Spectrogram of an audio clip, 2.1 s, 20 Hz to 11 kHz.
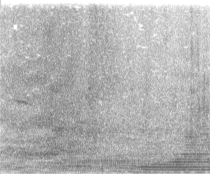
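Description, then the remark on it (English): A loud, buzzy engine of a Datsun 1600 race car fitted with a rotary engine passes by, its pitch rising as it accelerates, with a harsh, raspy exhaust note that sustains throughout. “Oh, now that was a Datsun 1600 with a rotor in it.”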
